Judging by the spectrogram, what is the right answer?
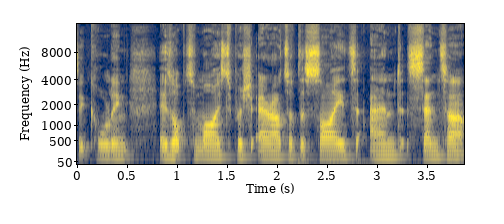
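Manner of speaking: usual speaking voice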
